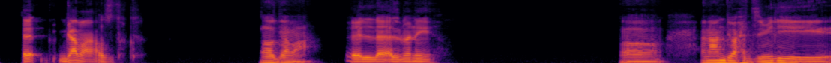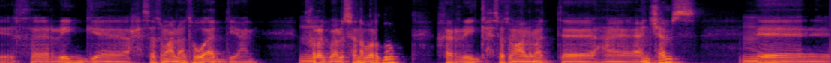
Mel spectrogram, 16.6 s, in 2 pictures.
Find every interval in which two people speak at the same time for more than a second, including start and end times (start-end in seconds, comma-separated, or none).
none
